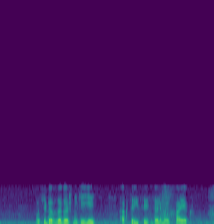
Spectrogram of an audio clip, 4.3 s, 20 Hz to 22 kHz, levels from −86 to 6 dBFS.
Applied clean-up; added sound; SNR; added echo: none; none; none; none.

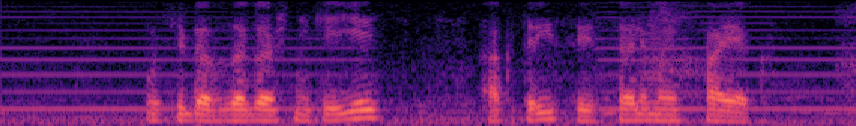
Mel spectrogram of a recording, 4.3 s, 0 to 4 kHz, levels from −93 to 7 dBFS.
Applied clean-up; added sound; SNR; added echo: none; Bowed string instrument; 18 dB; none.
